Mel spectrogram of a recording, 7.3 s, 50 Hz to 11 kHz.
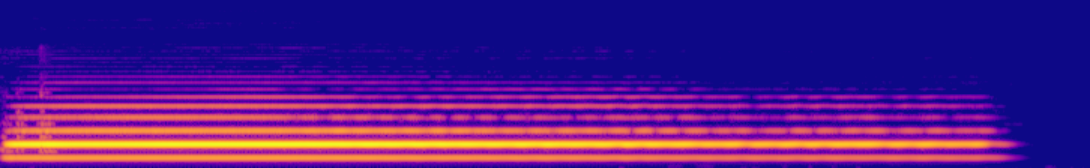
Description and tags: One-shot from Versilian Studios Chamber Orchestra 2: Community Edition sampling project.
Instrument family: Woodwinds
Instrument: Bassoon
Articulation: vibrato sustain
Note: C4
Midi note: 60
Midi velocity (center): 42063
Microphone: 2x Rode NT1-A
Performer: P. Sauter
midi-note-60, woodwinds, multisample, bassoon, midi-velocity-105, c4, vsco-2, single-note, vibrato-sustain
